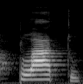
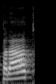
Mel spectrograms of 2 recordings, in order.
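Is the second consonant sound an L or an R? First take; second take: L; R. First: It is said with an L sound after p. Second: It is said with an R sound after p. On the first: "ela fala plato" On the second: "em vez da pessoa falar prato"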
